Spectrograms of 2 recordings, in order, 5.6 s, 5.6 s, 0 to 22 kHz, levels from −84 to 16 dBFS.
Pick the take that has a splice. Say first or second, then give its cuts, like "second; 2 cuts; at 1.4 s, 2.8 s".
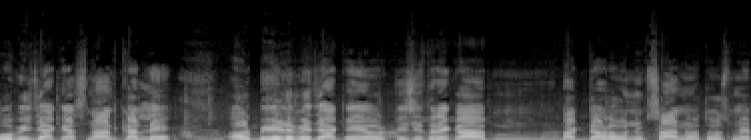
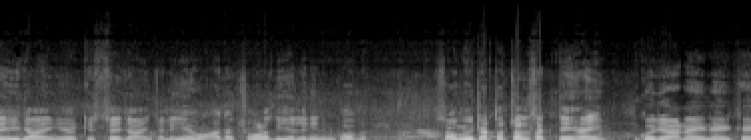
second; 1 cut; at 4.7 s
